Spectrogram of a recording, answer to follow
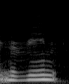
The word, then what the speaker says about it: Naveen: informed Strasser about rare animals, was played by Naveen Andrews, I believe is how you say his first name.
